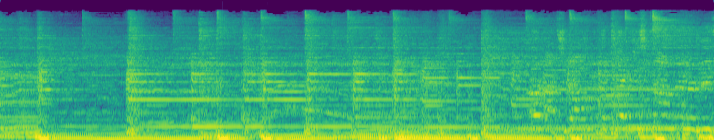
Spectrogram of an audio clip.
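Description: Live country-rock band playing: electric guitar and drum kit with acoustic guitar, and singing in places.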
